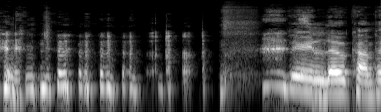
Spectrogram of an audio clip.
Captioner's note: laughs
